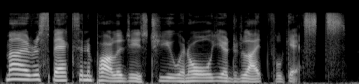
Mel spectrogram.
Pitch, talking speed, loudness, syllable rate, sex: 165 Hz, 185 wpm, -19 LUFS, 5.0 syllables/s, female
